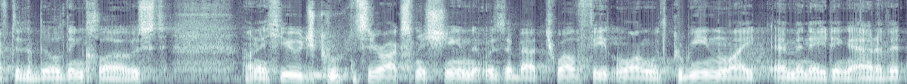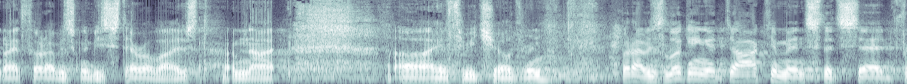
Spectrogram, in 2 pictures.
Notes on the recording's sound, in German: Diese Aufnahme entstand bei "Formate des Politischen" - Die Konferenz für Journalisten, Politiker & Bürger im Haus der BPK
